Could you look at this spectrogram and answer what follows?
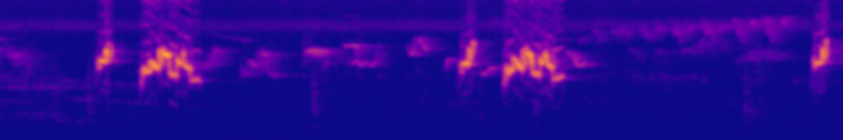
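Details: Decoy red-whiskered bulbul in fiery song: two loud, rich warbled phrases about two seconds apart, separated by softer twittering notes. A sharp single note closes the sequence.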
